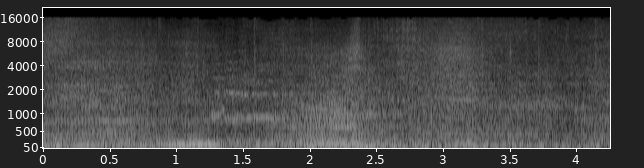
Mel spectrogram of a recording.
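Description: Motor scooter engines revving, their pitch rising and falling, with tyres skidding through the turns, over background film music.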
